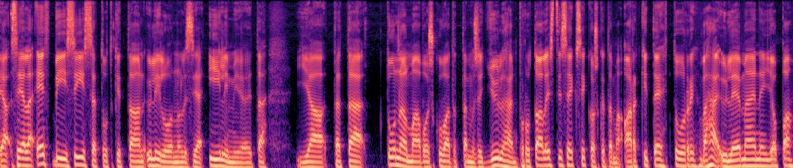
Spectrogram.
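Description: A man speaks in a plain, everyday voice at a medium pitch, moderate pace and ordinary pitch variation, with very even loudness. The sound is dry and close with no echo, on a very clean recording with a silent background. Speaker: radio host. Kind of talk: radio interview. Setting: studio.

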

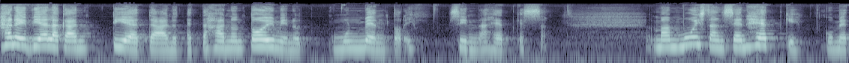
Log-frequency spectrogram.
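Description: A woman in a Tagalog accent, at a fairly high pitch and a fairly slow pace, with ordinary pitch variation. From Philippines. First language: Tagalog (speaking Finnish). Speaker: psychologist and trainer at a women's organisation. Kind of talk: interview testimony. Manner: halting.

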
